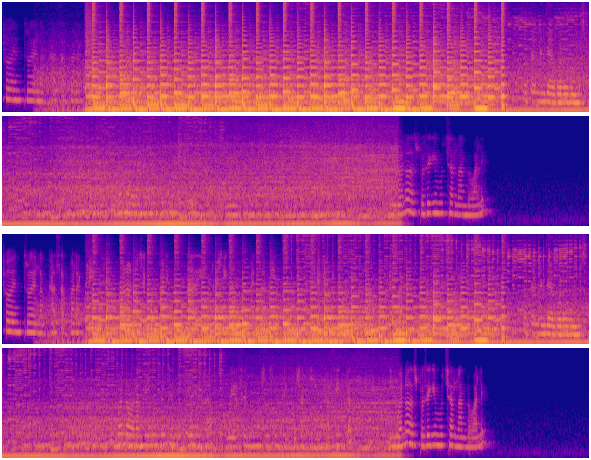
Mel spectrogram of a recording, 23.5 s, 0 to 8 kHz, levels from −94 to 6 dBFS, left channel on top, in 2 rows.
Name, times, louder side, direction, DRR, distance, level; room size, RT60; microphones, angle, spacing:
voice 1, 0.0-7.5 7.7-8.0 14.0-18.7 19.5-21.4, right 3 dB, 65° right, 0.5 m, -36 dB
sound 1, 0.6-19.7, equal, 50° left, 0.9 m, -32 dB
sound 2, 1.6-10.1, left 4 dB, 70° left, 0.4 m, -19 dB
sound 3, 5.6-16.2, right 1 dB, 40° right, 1.0 m, -37 dB
voice 2, 9.7-10.0 10.4-11.7, equal, 5° left, 0.4 m, -29 dB
9.9 x 4.7 x 2.2 m
head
